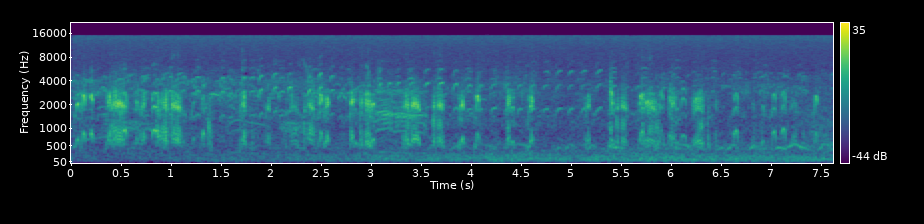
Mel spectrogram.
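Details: Sandgrouse, a dense chorus of many birds giving short gurgling, bubbling calls in quick overlapping bursts, loud and continuous throughout.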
